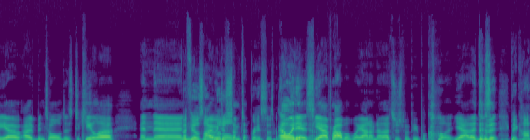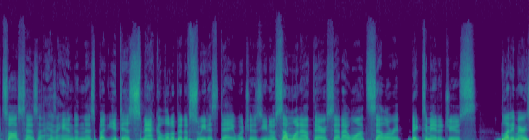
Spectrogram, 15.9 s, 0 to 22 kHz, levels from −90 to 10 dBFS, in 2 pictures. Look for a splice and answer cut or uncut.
cut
